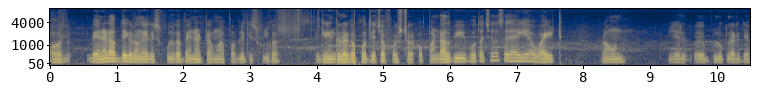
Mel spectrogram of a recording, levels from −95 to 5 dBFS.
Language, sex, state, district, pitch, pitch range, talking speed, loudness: Hindi, male, Bihar, Gopalganj, 110 Hz, 110-125 Hz, 235 wpm, -22 LUFS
